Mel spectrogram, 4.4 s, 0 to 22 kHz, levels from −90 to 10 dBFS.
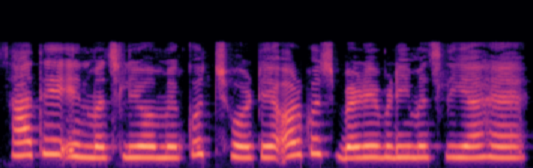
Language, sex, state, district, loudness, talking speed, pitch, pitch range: Hindi, male, Jharkhand, Ranchi, -15 LUFS, 175 wpm, 265 Hz, 260-305 Hz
